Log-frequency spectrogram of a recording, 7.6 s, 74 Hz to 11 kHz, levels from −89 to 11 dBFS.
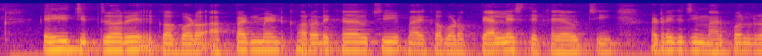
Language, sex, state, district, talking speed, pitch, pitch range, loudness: Odia, male, Odisha, Nuapada, 135 wpm, 125 Hz, 115-130 Hz, -16 LUFS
